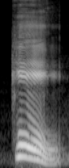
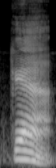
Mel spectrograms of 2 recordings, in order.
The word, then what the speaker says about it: কে: কে সে এখানে কিন্তু এটার উচ্চারণ তুমি এইভাবে ক্যা এভাবে বলতে পারবা না এটার উচ্চারণ তুমি শ্যা এভাবে বলতে পারবা না তোমাকে বলতে হবে কে কেন এইটা সর্বনাম প্রশ্ন সর্বনাম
